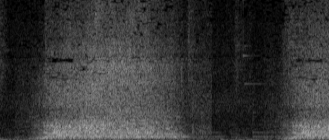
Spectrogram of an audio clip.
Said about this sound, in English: And its breath is captured from a whale's blowhole.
